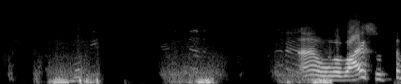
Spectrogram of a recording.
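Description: Speech only: a voice talking in short phrases with brief pauses, the last phrase drawn out near the end.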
